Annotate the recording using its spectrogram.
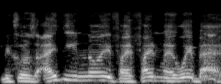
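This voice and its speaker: A man is speaking here. He talks at a moderate pace in an Israeli accent. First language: Hebrew. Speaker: life coach. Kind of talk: podcast interview.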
